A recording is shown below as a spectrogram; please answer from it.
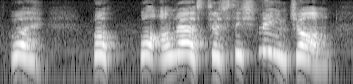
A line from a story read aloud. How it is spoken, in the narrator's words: stammered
